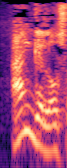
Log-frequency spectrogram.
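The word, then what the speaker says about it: ángelos (ἄγγελος): Ángelos, la palabra ángelos es ángel, se escribe con una doble G, escribe en el griego, y esto se pronuncia A-N, ángelo.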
